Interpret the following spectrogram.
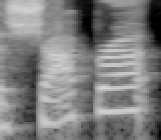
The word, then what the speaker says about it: Chopra: the healthiest version of themselves she is a chapra Chopra Chopra right how do I pronounce Chopra certified meditation teacher and a certified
